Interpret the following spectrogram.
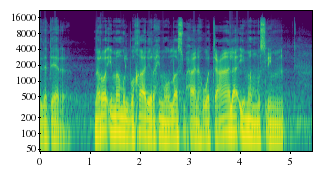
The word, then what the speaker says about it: Muslim: Imam Buha, Imam Muslim e a pronúncia é imam muslim.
